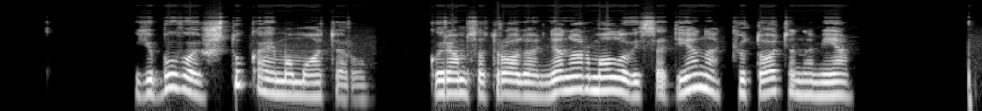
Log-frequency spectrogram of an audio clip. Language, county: Lithuanian, Utena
